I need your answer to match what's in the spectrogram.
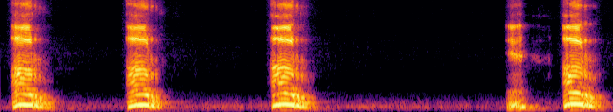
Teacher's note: Di bahagian sebelum sampai hujung lidah tu, di bahagian sini. Dia kena kepada gusi atas. Gusi tempat tumbuh gigi bahagian atas. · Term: huruf ra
